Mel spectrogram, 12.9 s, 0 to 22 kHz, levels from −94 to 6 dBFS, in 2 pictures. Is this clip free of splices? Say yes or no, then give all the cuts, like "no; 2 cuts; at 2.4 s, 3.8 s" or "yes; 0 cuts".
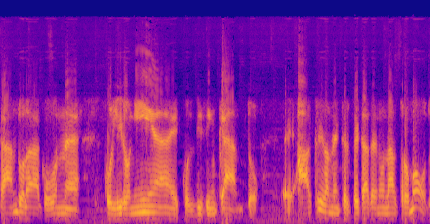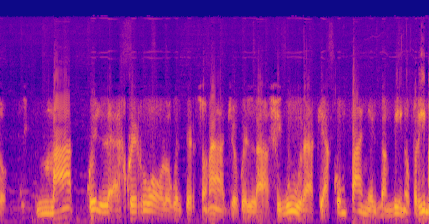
yes; 0 cuts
